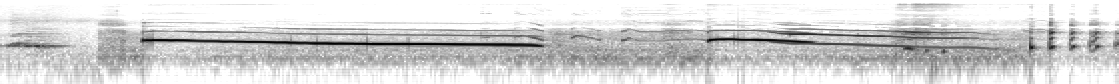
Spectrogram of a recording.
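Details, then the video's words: Puppy learning to howl holds a long, clear, steady tone that glides slowly downward for about three seconds. After a short break it gives a second falling howl, and then quick yips follow. "Puppies Learning to Howl"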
